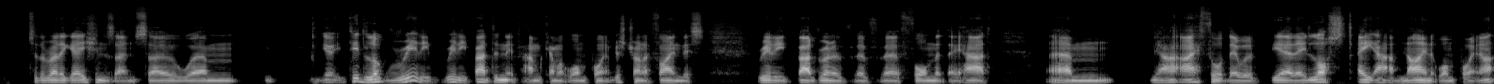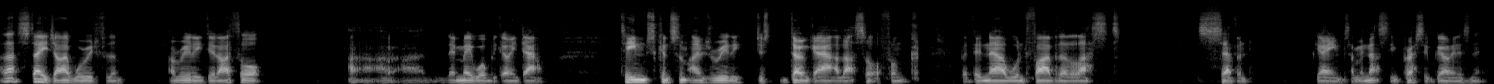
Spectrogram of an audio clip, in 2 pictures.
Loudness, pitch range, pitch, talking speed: -27 LUFS, 85-100 Hz, 90 Hz, 210 wpm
